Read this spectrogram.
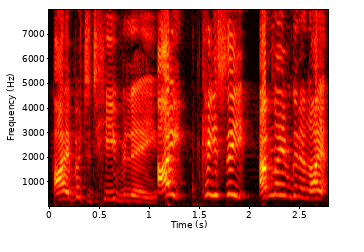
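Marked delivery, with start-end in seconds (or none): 1.1-2.8 high, loud indignant call-out. Real, not acted. Betrayed by Casey, a loud high call-out.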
